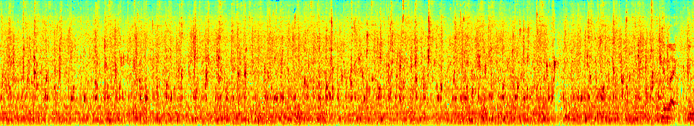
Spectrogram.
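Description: Continuous churning and splashing of water sloshed by the finned agitator of a top-load washer, dense and steady throughout, fairly loud and close.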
